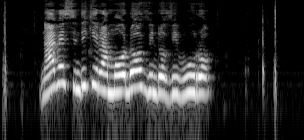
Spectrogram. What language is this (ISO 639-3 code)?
dav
